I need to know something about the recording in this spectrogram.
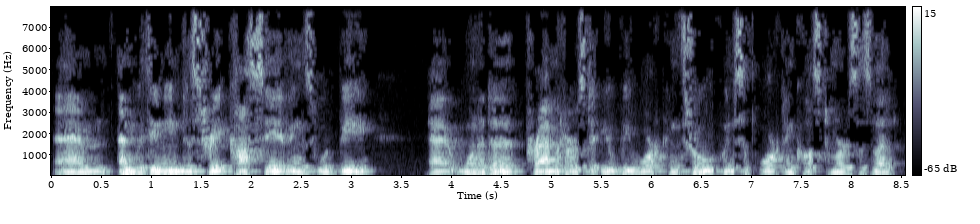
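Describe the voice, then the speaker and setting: Irish male webinar presenter, slightly croaky, monotone, recorded in an echoey space with faint noise. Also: on the low side, normal speed. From Ireland. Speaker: account manager presenting at a webinar. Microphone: video call. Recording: roomy, noisy webinar call audio.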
